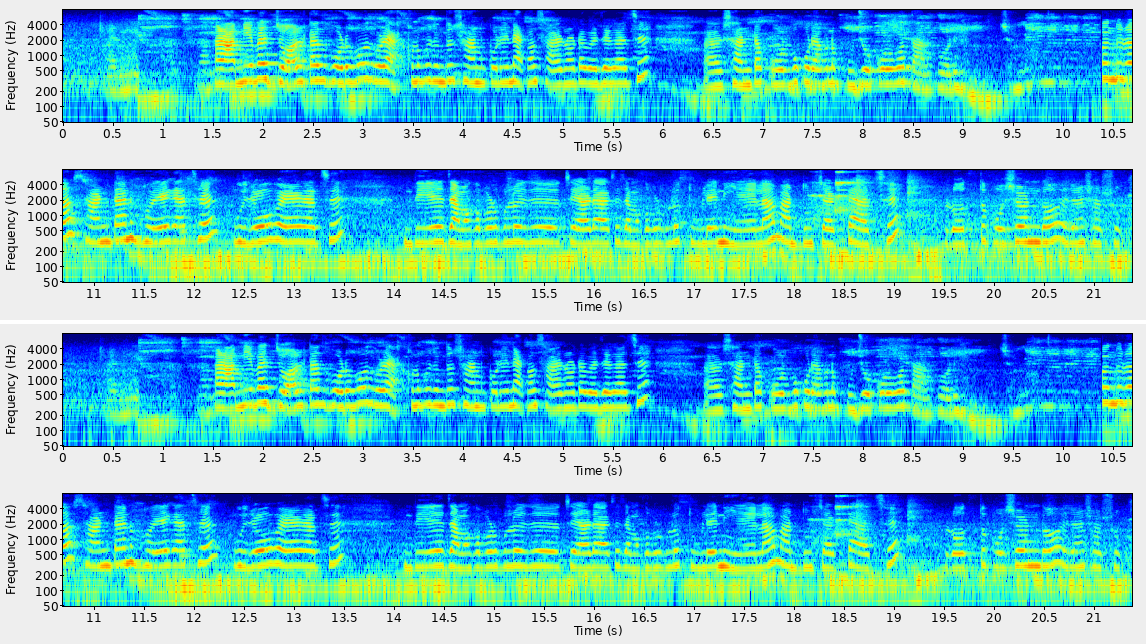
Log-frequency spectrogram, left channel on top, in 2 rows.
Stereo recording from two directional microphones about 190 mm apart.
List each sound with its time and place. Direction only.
1.5 s a woman's voice: 10° right (ahead or behind)
6.4 s a woman's voice: centre (ahead or behind)
10.3 s a woman's voice: 5° right (ahead or behind)
15.3 s a woman's voice: 20° right (ahead or behind)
